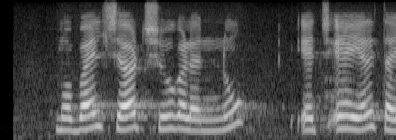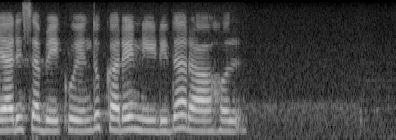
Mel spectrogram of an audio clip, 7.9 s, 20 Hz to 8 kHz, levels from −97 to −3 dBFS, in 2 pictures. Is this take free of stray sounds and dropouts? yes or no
yes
